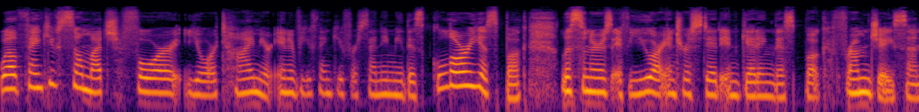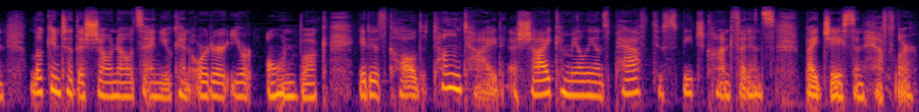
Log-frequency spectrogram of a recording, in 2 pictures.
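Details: Adult woman speaking; typical speech.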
